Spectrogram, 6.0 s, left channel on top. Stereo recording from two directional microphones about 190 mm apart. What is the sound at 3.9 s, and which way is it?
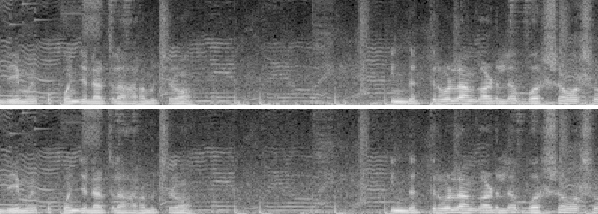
Speech, 10° right (ahead or behind).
